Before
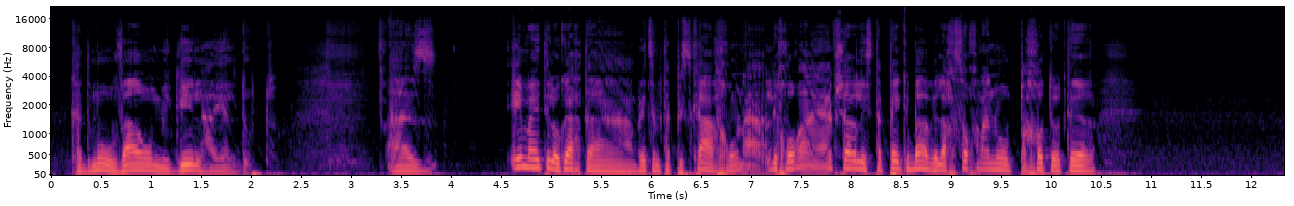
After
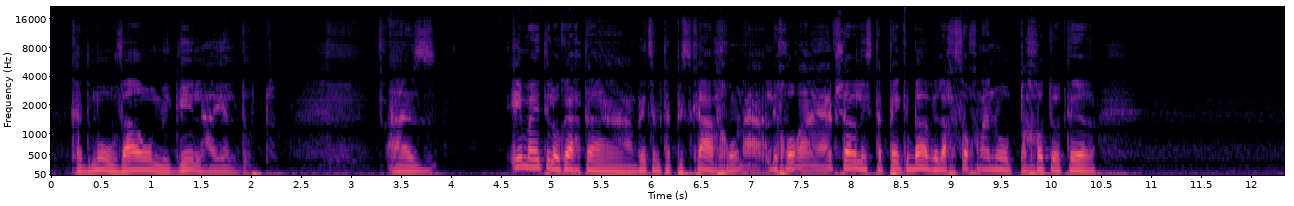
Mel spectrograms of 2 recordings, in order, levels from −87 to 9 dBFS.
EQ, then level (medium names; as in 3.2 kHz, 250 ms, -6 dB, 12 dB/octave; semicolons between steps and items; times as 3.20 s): static phaser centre 1.1 kHz, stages 6; 0.0 dB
